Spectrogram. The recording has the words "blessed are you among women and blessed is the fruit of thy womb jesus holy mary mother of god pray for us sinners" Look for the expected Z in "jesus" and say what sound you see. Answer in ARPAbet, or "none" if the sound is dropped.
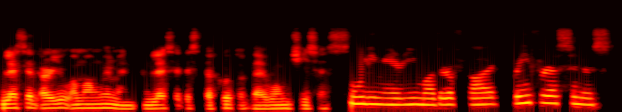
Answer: S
